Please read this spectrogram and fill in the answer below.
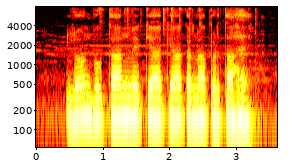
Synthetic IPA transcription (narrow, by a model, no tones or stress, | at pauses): loːnbʱʊɡt̪aːnmẽkjaːkjaːkəɾnapɐɽt̪aɦɛː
